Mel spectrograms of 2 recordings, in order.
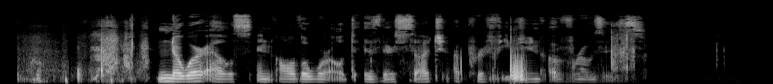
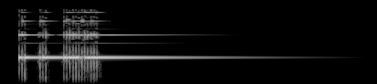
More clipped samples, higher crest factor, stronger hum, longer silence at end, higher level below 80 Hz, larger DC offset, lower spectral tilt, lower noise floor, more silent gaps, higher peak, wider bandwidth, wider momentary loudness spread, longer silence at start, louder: neither; about the same, 22 dB vs 18 dB; neither; second, 1.3 s vs 1.55 s; first, -66 dBFS vs -88 dBFS; neither; first, -3 dB/octave vs 3.5 dB/octave; about the same, -72 dBFS vs -70 dBFS; neither; first, 0 dBFS vs -4 dBFS; second, 11.5 kHz vs 14.5 kHz; second, 15 LU vs 21 LU; about the same, 0.15 s vs 0.2 s; second, -22 LUFS vs -15 LUFS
